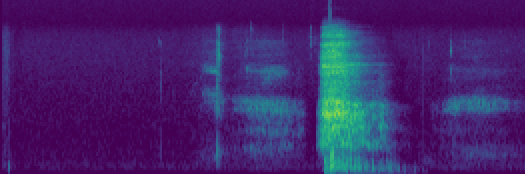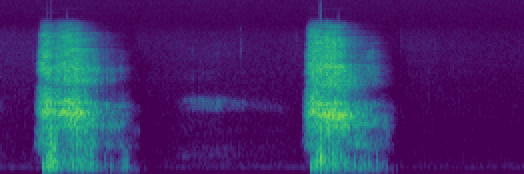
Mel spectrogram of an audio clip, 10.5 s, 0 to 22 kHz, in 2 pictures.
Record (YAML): exhalation_length: 10.5 s
exhalation_amplitude: 32683
exhalation_signal_mean_std_ratio: 0.32
survey_phase: alpha (2021-03-01 to 2021-08-12)
age: 18-44
gender: Female
wearing_mask: 'No'
symptom_none: true
smoker_status: Never smoked
respiratory_condition_asthma: false
respiratory_condition_other: false
recruitment_source: REACT
submission_delay: 1 day
covid_test_result: Negative
covid_test_method: RT-qPCR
